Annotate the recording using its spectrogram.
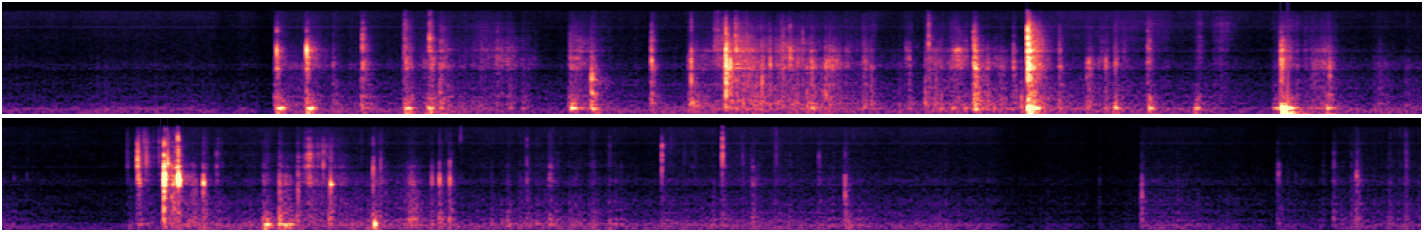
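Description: Near silence in a small room, broken by faint scattered clicks and soft rustles, with a few sharper ticks in the middle; the sounds thin out and stop about two thirds of the way through.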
